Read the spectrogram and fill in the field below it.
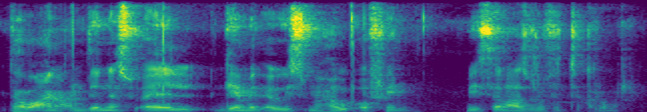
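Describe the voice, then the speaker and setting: A young man with an Egyptian Arabic accent runs a playful exam-prep English lesson at a rapid clip. He teases his students and drills each grammar rule by repeating it again and again. His voice sits in a middle register. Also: medium pitch, little pitch movement, mellow. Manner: jokey, teasing, drills rules by repetition. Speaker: English teacher.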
